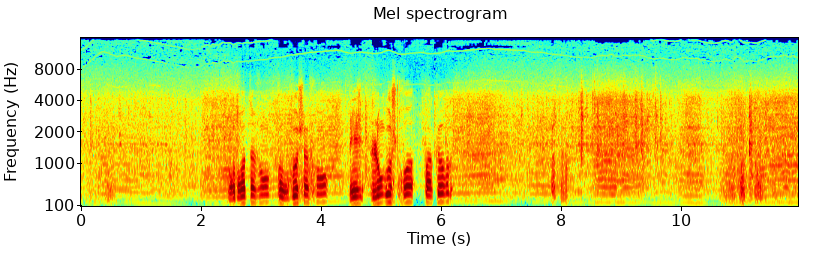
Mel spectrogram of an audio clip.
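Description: A rally car engine roars and revs hard, rising and falling with gear changes.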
